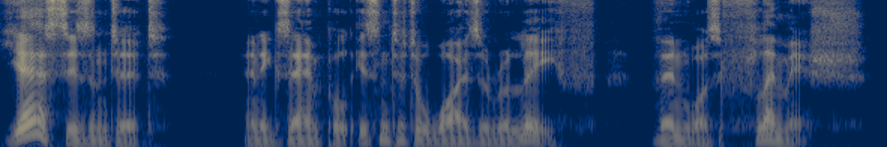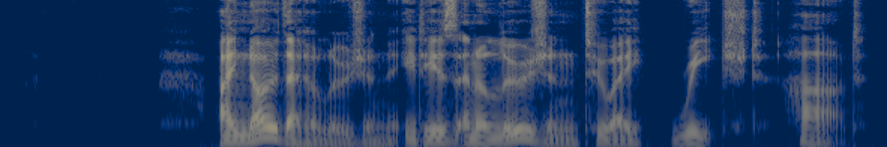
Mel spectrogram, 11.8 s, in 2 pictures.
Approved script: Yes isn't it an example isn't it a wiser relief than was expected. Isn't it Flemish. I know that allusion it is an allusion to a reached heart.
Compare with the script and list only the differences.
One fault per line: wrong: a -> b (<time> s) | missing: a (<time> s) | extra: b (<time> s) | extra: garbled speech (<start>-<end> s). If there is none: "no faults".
missing: expected Isn't it (4.8 s)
